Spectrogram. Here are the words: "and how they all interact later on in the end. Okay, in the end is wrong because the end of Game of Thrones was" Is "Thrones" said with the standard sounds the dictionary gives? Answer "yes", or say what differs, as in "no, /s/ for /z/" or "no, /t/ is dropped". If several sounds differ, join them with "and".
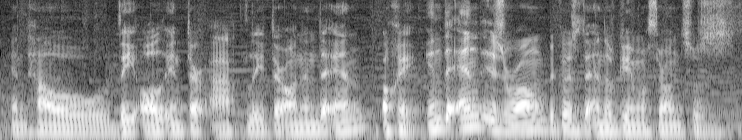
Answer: no, /s/ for /z/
